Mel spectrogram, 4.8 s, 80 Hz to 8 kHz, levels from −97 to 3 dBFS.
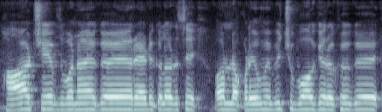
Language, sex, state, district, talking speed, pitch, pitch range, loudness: Hindi, male, Maharashtra, Mumbai Suburban, 200 wpm, 160 Hz, 160-165 Hz, -14 LUFS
